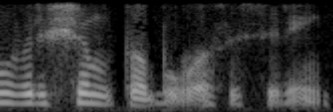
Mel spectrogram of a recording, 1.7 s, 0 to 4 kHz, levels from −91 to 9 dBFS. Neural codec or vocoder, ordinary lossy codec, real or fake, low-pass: none; AAC, 24 kbps; real; 3.6 kHz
